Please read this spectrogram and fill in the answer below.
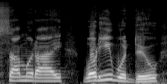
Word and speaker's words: samurai: It's not pronounced samurai samurai. Having established that and for advanced learners let us jump into pitch accent. This is a zero pattern so heiban pattern which is the so-called flat pitch in Japanese or accentless words. So we start low sa You can see this is low sa and then we go high mu ra i So these stay high.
